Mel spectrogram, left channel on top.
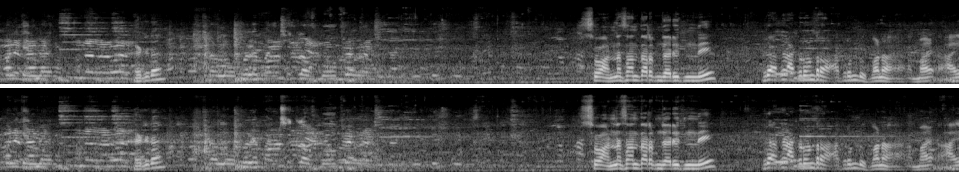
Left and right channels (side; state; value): both; normal; correlation 0.62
